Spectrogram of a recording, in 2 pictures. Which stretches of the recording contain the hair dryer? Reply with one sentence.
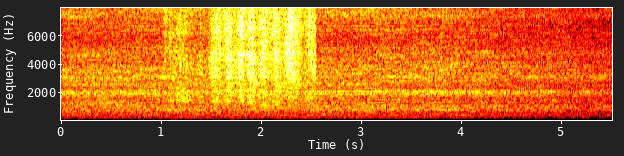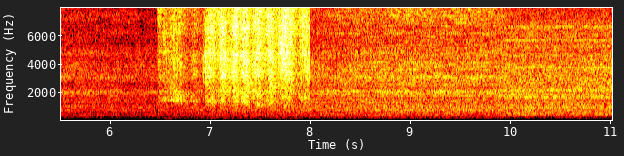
The hair dryer can be heard from 0.0 to 10.9 s.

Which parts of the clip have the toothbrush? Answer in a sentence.
The toothbrush can be heard from 1.0 to 2.5 s and from 6.5 to 8.0 s.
